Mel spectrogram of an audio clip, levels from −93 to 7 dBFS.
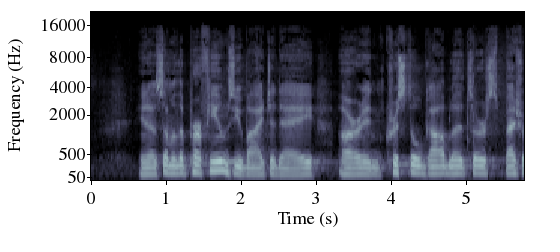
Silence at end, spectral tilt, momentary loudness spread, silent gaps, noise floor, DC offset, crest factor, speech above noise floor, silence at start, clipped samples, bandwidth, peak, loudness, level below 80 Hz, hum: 0 s; -4.5 dB/octave; 8 LU; none; -65 dBFS; under 0.1%; 16 dB; 33 dB; 0.65 s; under 0.1%; 16 kHz; -16 dBFS; -32 LUFS; -76 dBFS; none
